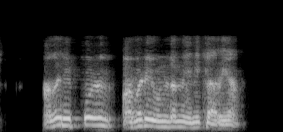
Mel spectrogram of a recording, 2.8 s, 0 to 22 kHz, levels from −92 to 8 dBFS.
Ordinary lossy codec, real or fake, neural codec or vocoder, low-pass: AAC, 32 kbps; fake; codec, 44.1 kHz, 2.6 kbps, SNAC; 7.2 kHz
